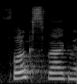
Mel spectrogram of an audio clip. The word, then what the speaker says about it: Volkswagen: Volkswagen it is, yes. It's really really easy to pronounce, I think. Just um know that the V is a like an F for us.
